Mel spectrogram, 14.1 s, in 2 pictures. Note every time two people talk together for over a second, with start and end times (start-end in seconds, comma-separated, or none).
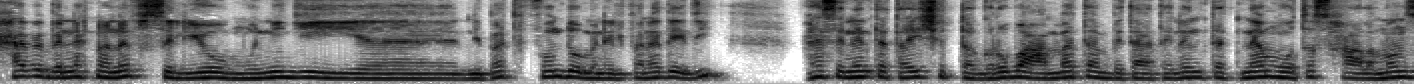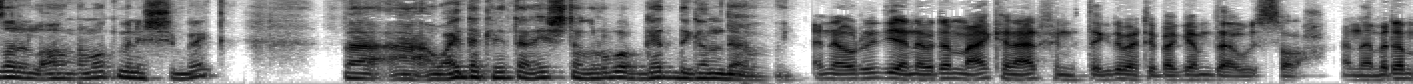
none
